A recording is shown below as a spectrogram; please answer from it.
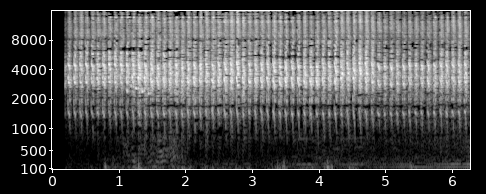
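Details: Long-tailed shrike (cendet) master recording of the luxurious 'tembakan' style, used for training songbirds: a fast, steady, buzzy rattling trill of about three to four pulses a second, sustained throughout, with faint low thumps behind.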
